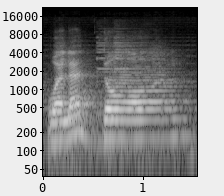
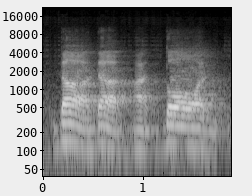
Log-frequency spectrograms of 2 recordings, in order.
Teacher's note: Kalau sebut waladdon, maksudnya hujung lidah kita tu menyentuh kuat di bahagian depan. Hujung lidah tu jadi kuat, tahan depan. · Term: huruf dal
